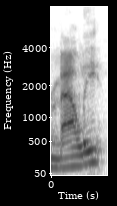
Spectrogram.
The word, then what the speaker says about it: Mahle: Apparently it rhymes with rally like Cal Rally.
